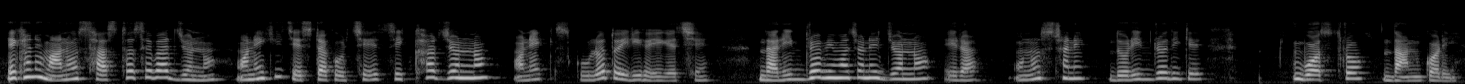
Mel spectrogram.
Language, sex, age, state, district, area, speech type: Bengali, female, 30-45, West Bengal, Jhargram, rural, spontaneous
